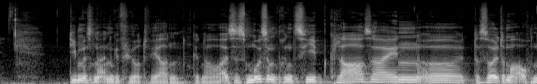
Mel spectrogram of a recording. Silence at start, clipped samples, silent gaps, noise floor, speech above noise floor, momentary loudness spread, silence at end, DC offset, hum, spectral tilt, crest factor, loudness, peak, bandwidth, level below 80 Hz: 0.05 s; under 0.1%; none; -35 dBFS; 20 dB; 7 LU; 0 s; under 0.1%; none; -6 dB/octave; 14 dB; -16 LUFS; -2 dBFS; 19 kHz; -30 dBFS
